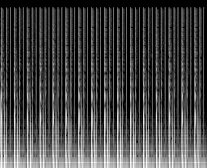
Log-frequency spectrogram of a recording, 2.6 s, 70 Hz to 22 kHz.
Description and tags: APC-RhythmicClicks1
APC, Atari-Punk-Console, diy, glitch, Lo-Fi, noise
